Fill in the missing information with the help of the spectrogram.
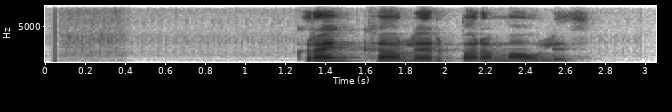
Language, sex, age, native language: Icelandic, female, 10, Icelandic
